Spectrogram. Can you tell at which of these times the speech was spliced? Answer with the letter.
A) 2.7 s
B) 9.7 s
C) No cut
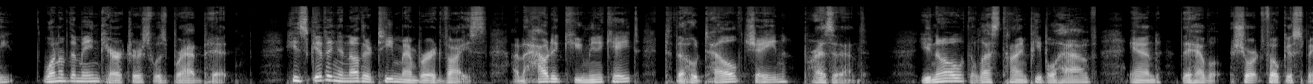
B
